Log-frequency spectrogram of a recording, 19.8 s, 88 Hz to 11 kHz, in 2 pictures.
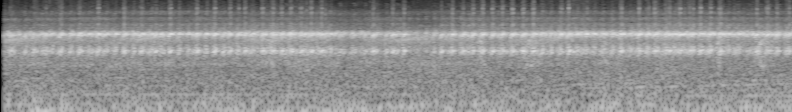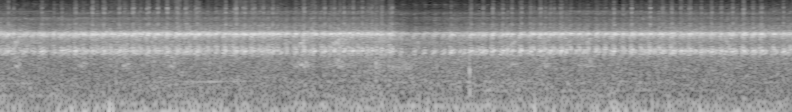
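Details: Frogs singing in a swamp pond in June 2021, a dense continuous chorus with steady bands around two pitches, mid and high, pulsing rapidly throughout; a brief dip in loudness near five seconds and fifteen seconds.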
